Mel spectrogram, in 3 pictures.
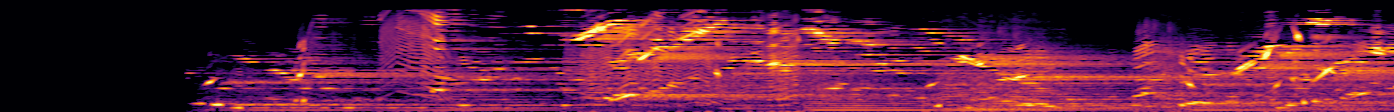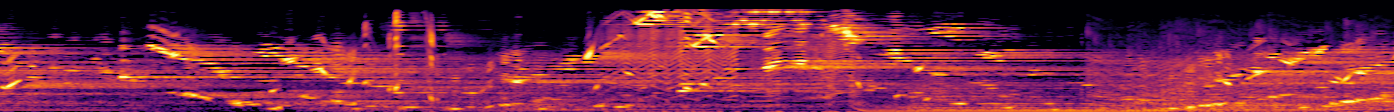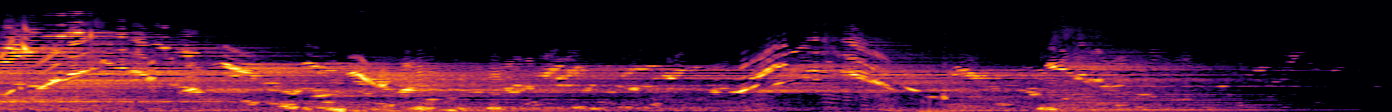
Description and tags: Spectral Fragment of Speech
An overtone rich fragment of phased spectral material, told by an idiot, signifying nothing. (Sound and fury to follow)
abstract, electronic, flanging, fragment, FX, overtone, phasing, spectral, sweep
